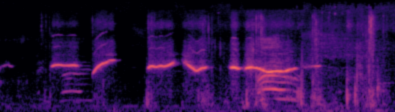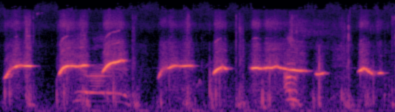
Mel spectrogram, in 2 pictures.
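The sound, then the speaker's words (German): Whistling of a lively tune inside a barracks, clear piercing notes that often slide upward, phrased in many short bursts with brief pauses, fairly loud and without talk. “Das ordinäre Pfeifen wird eingestellt.”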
